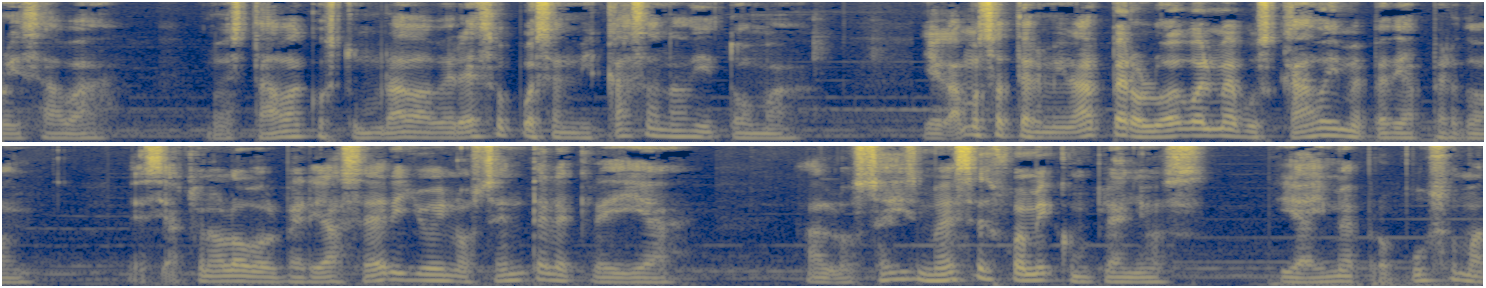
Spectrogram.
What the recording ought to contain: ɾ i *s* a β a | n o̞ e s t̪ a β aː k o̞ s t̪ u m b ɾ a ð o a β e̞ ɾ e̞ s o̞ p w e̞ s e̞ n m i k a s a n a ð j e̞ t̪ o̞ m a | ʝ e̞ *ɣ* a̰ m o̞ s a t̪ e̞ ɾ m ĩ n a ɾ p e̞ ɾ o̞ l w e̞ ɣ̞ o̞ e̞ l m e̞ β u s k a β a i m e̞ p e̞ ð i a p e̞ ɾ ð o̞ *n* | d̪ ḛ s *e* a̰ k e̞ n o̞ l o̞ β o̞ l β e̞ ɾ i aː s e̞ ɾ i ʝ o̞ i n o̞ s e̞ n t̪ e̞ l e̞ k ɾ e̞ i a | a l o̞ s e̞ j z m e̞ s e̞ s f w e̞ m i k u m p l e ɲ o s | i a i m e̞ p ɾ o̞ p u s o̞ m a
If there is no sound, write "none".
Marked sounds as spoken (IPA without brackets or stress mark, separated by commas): s, ɣ, n, i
